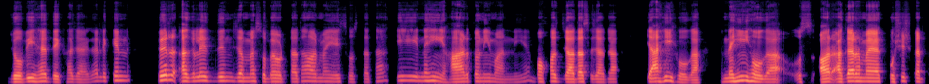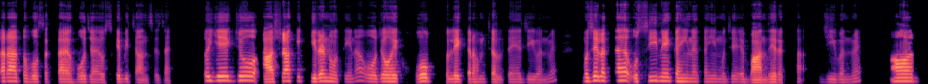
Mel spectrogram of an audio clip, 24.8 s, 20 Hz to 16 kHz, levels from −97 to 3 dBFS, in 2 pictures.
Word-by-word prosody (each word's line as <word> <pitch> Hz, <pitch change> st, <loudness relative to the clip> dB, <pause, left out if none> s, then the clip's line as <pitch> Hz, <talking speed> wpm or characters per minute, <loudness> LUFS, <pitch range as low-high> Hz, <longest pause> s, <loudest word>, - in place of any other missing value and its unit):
जो 130 Hz, 0 st, +2 dB
भी 150 Hz, +4 st, +1 dB
है 155 Hz, +2 st, 0 dB
देखा 130 Hz, -2 st, -4 dB
जाएगा। 120 Hz, +4 st, -11 dB
लेकिन 180 Hz, +3 st, -5 dB, 0.4 s
फिर 205 Hz, +3 st, +6 dB, 0.2 s
अगले 165 Hz, +3 st, 0 dB
दिन 170 Hz, +1 st, -6 dB
जब 160 Hz, 0 st, -1 dB
मैं 155 Hz, +1 st, -4 dB
सुबह 145 Hz, -3 st, -5 dB
उठता 140 Hz, -1 st, -3 dB
था 160 Hz, +4 st, -9 dB
और 155 Hz, 0 st, -2 dB
मैं 150 Hz, 0 st, -9 dB
यही 140 Hz, -1 st, -7 dB
सोचता 130 Hz, -2 st, -16 dB
था 160 Hz, +5 st, -15 dB, 0.2 s
कि 185 Hz, 0 st, -6 dB
नहीं 175 Hz, -4 st, -3 dB
हार 130 Hz, +3 st, +3 dB
तो 155 Hz, -, -4 dB
नहीं 150 Hz, 0 st, -7 dB
माननी 120 Hz, -2 st, -12 dB
है, 160 Hz, +5 st, -19 dB
बहुत 145 Hz, -2 st, -4 dB
ज़्यादा 130 Hz, +1 st, +5 dB
से 135 Hz, -2 st, -14 dB
ज़्यादा 125 Hz, 0 st, -3 dB, 0.4 s
क्या 140 Hz, -, +6 dB
ही 180 Hz, -, +1 dB
होगा, 105 Hz, -3 st, -3 dB, 0.3 s
नहीं 155 Hz, +6 st, +2 dB
होगा 130 Hz, -5 st, +1 dB
उस 135 Hz, 0 st, -14 dB
और 130 Hz, +3 st, +7 dB
अगर 155 Hz, +4 st, +6 dB
मैं 150 Hz, -1 st, +7 dB
कोशिश 155 Hz, +4 st, -6 dB
करता 145 Hz, +1 st, +1 dB
रहा 160 Hz, 0 st, +5 dB
तो 155 Hz, -2 st, -9 dB
हो 130 Hz, 0 st, -4 dB
सकता 125 Hz, 0 st, -6 dB
है 125 Hz, -, +2 dB
हो 130 Hz, +1 st, -5 dB
जाए 120 Hz, -2 st, -8 dB
उसके 115 Hz, +3 st, -8 dB
भी 130 Hz, 0 st, -9 dB
चाँसेज़ 105 Hz, -4 st, -12 dB
हैं। 100 Hz, -, -14 dB, 0.4 s
तो 180 Hz, -, -1 dB
ये 185 Hz, +1 st, +4 dB
जो 190 Hz, 0 st, +2 dB, 0.2 s
आशा 160 Hz, +5 st, +5 dB
की 165 Hz, -, -8 dB
किरण 155 Hz, 0 st, +1 dB
होती 140 Hz, -3 st, -7 dB
है 130 Hz, -, -14 dB
ना, 175 Hz, +6 st, -12 dB
वो 140 Hz, -4 st, -5 dB
जो 145 Hz, +1 st, +1 dB
एक 140 Hz, 0 st, 0 dB, 0.2 s
होप 155 Hz, +1 st, +2 dB, 0.2 s
लेकर 130 Hz, 0 st, 0 dB
हम 125 Hz, 0 st, -10 dB
चलते 115 Hz, +1 st, -7 dB
हैं 120 Hz, 0 st, -14 dB
जीवन 115 Hz, -1 st, -15 dB
में 145 Hz, +10 st, -20 dB, 0.4 s
मुझे 160 Hz, +4 st, +4 dB
लगता 180 Hz, 0 st, +1 dB
है 185 Hz, -, +5 dB
उसी 145 Hz, +5 st, -4 dB
ने 170 Hz, -1 st, +2 dB
कहीं 150 Hz, -2 st, -2 dB
न 140 Hz, 0 st, -7 dB
कहीं 135 Hz, 0 st, -13 dB
मुझे 125 Hz, -1 st, -13 dB
बाँधे 110 Hz, 0 st, +1 dB
रखा 115 Hz, -3 st, -13 dB, 0.3 s
जीवन 120 Hz, -1 st, -14 dB
में 145 Hz, +2 st, -13 dB, 0.5 s
और 155 Hz, -1 st, +5 dB
140 Hz, 205 wpm, -24 LUFS, 125-160 Hz, 0.5 s, और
